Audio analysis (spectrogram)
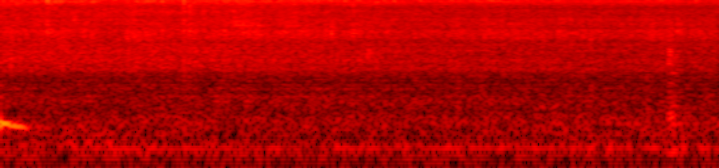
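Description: Pork pieces for adobo sizzle and sauté steadily in a hot pan, a continuous broadband crackle at even loudness with no talking.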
